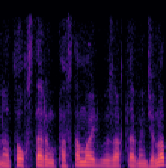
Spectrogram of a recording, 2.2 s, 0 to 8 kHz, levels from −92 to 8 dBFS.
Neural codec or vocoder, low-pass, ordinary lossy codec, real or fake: codec, 24 kHz, 0.9 kbps, WavTokenizer, medium speech release version 2; 7.2 kHz; none; fake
